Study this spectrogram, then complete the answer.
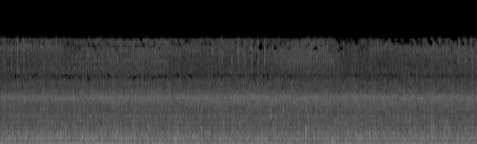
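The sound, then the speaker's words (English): Creek water flows in a steady, continuous rush, a broad even hiss with no pauses or voices over it, holding at a constant moderate level throughout. “And we're just going to do some breath work and then listen to the creek for a few minutes.”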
